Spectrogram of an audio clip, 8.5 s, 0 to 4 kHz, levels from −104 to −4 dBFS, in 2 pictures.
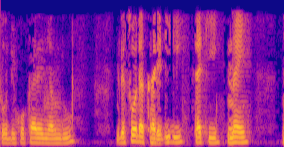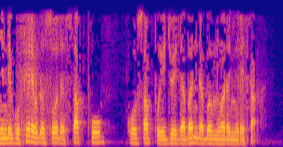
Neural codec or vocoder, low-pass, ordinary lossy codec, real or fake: none; 3.6 kHz; AAC, 16 kbps; real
